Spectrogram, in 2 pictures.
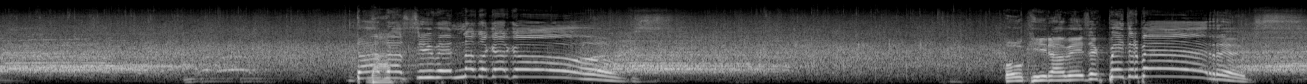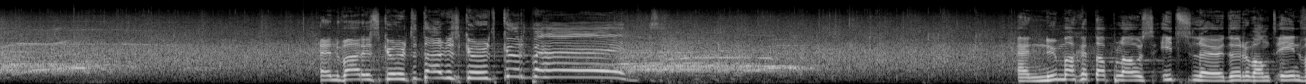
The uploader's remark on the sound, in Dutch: Live vanop het Nerdland Festival!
